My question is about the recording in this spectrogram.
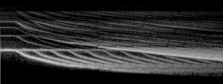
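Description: Electronic sound effect: a high tone that glides steadily downward, with many echoing copies falling one after another in a cascade.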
